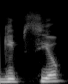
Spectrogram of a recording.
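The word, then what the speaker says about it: gypsy: হয় এই কারণে কিন্তু অনেক জায়গায় তোমরা হয়তোবা গিপসিও শুনতে পারো কিন্তু জিপসি হচ্ছে এটার মোটামুটি কারেন্ট কারেক্ট একটা প্রোনাউন্সিয়েশন ঠিক আছে time you ওল্ড জিপসি ম্যান মানে কি?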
